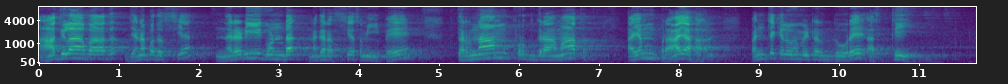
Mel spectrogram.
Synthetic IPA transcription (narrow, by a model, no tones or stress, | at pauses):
aːd̪ilaːbaːd̪d͡ʒɐnɐpɐd̪ɐsjɐnɐɾɐɽiːɡoɳɖɐnɐɡɐɾɐsjɐsɐmiːpeː | t̪ɐɾnaːmkʰuɾud̪ɡɾaːmaːt̪ | ɐjɐmpɾaːjɐɦɐ̰ | pɐɲt͡ʃɐkiloːmiːʈɐɾd̪uːɾeːʔɐst̪i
